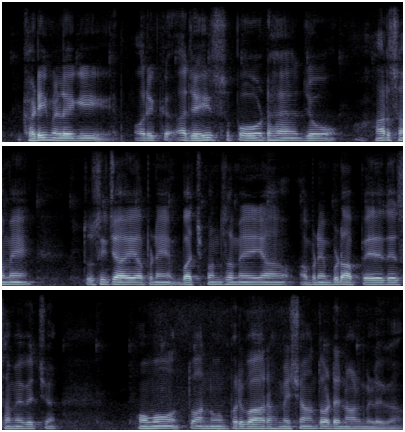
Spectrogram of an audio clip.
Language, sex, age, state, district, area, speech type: Punjabi, male, 18-30, Punjab, Rupnagar, rural, spontaneous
